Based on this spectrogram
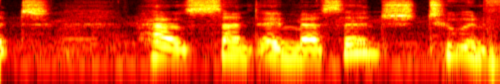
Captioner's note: speaking in french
